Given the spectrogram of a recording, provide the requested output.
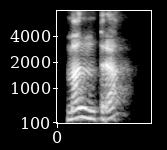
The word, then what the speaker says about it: mantra: La primera regla, y muy fácil, es que si una palabra tiene 2 sílabas, el acento va a recaer siempre en la primera sílaba, como en estos ejemplos que están acá. Guru, mantra, tantra, yoga.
